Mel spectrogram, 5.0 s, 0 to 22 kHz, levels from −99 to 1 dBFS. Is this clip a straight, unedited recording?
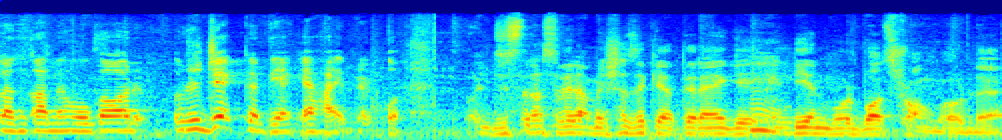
no; 1 cut; at 2.2 s

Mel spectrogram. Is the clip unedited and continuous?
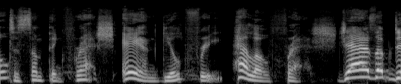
yes; 0 cuts

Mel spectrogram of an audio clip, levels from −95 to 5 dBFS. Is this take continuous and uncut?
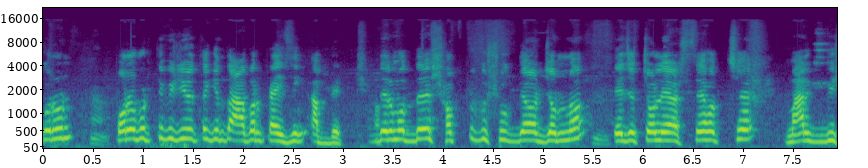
no; 1 cut; at 3.3 s

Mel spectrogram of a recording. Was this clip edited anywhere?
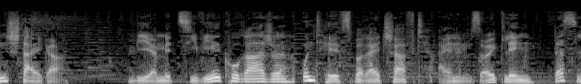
no; 0 cuts

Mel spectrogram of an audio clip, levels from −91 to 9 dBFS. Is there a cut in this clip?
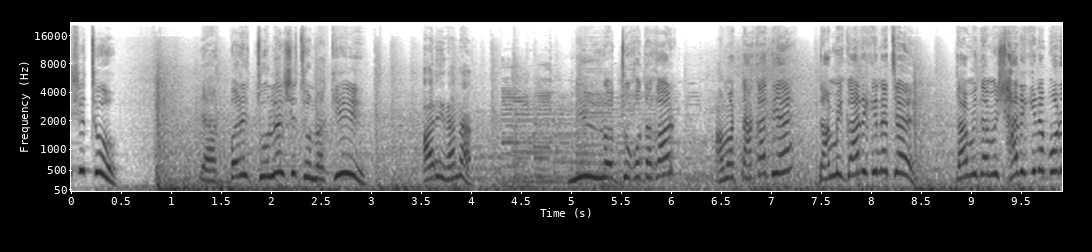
yes; 2 cuts; at 3.1 s, 4.2 s

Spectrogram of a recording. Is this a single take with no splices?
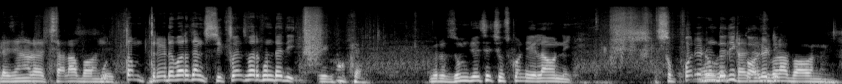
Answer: no; 1 cut; at 1.1 s

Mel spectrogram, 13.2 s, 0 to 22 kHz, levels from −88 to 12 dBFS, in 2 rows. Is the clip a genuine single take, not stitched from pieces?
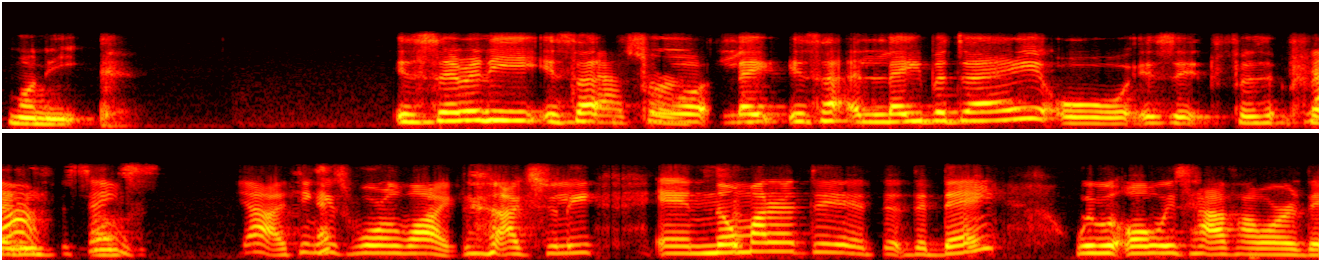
no; 1 cut; at 4.9 s

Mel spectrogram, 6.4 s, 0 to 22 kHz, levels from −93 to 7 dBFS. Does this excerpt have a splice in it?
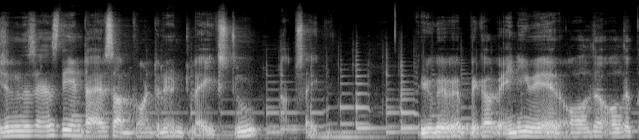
no; 0 cuts

